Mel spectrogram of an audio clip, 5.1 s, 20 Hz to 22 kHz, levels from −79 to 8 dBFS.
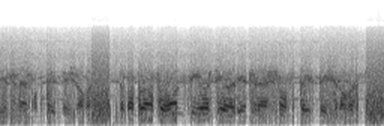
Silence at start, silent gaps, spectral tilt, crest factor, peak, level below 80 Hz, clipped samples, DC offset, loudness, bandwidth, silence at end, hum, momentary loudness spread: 0 s; none; -5 dB/octave; 12 dB; 0 dBFS; -54 dBFS; under 0.1%; under 0.1%; -13 LUFS; 10.5 kHz; 0 s; none; 6 LU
